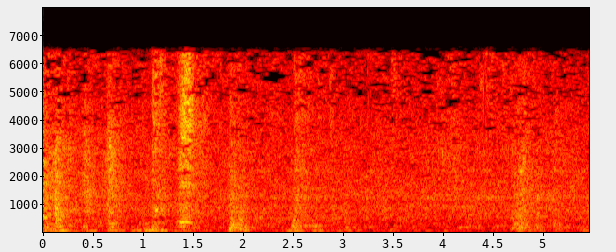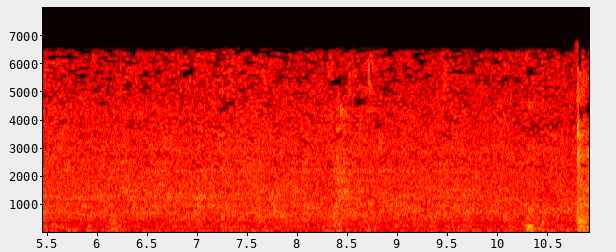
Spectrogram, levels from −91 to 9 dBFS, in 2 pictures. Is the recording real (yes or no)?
yes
